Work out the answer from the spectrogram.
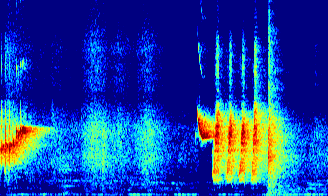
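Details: Greater green leafbird whose song is filled with tengkek buto imitations, used to stimulate birds to sing: a ringing slurred note, a quiet stretch, then a rapid, strident series of chattering notes.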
